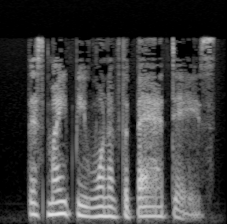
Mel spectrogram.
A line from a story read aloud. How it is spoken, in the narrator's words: whispered Jameson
